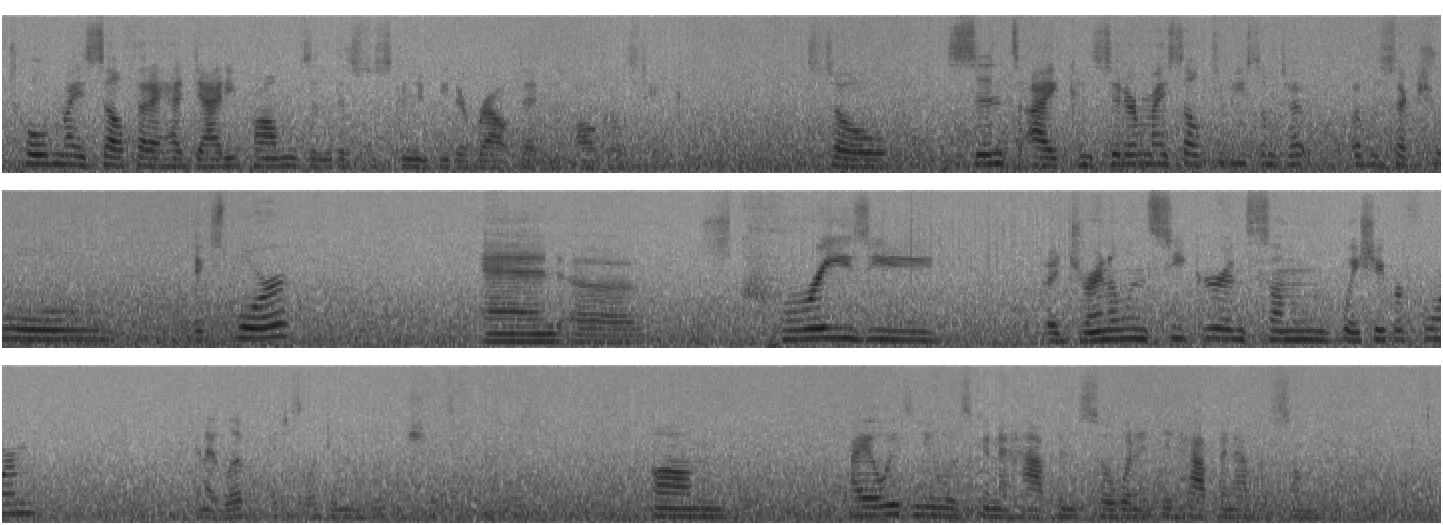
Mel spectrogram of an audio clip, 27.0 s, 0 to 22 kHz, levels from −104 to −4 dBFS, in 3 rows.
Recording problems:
hiss; loud; throughout; 5 dB below the speech
crackling; noticeable; from 14 to 16 s; 15 dB below the speech
uneven, jittery; strongly; from 2 to 24 s

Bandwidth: 15 kHz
